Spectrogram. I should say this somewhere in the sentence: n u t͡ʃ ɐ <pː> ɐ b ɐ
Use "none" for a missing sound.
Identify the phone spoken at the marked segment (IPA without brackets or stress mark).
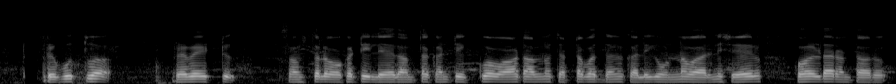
ʈː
